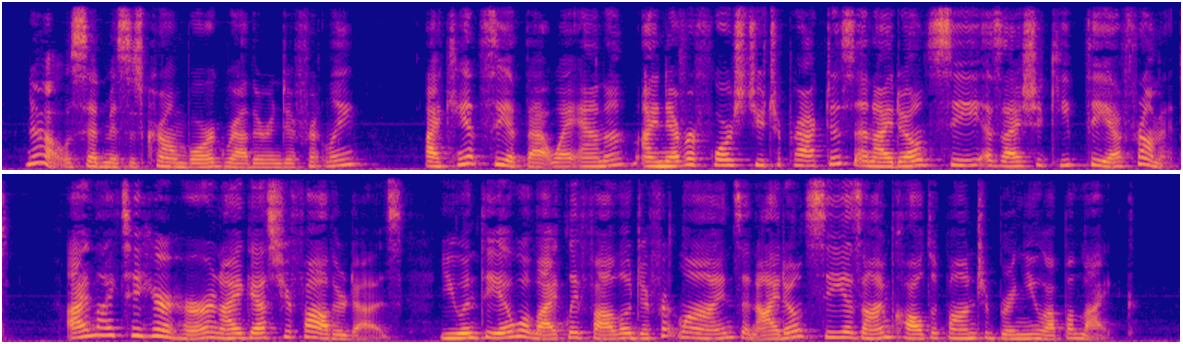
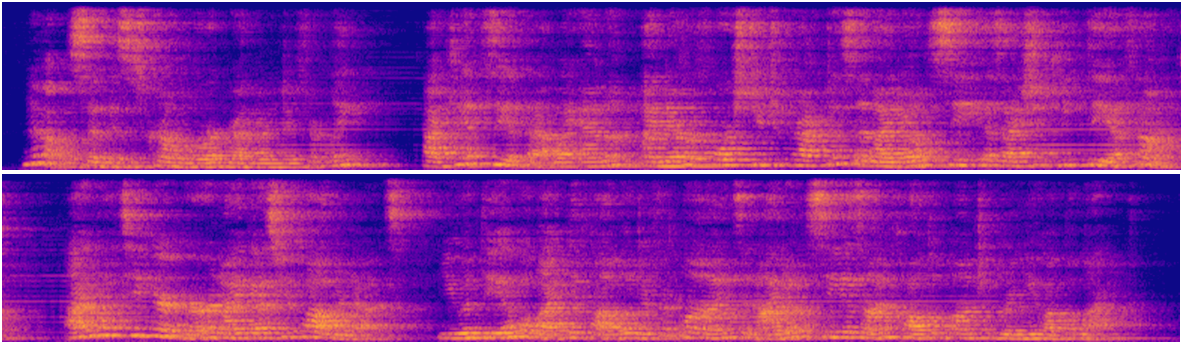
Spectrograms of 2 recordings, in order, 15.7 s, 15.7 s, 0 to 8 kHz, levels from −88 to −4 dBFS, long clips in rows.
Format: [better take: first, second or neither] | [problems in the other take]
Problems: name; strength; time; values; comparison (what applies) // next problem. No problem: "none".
first | noise reduction (neural separator model SepFormer DNS4)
